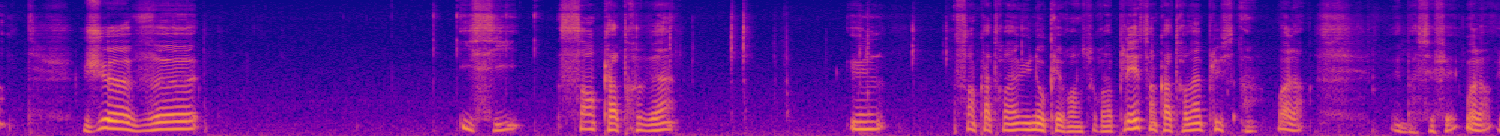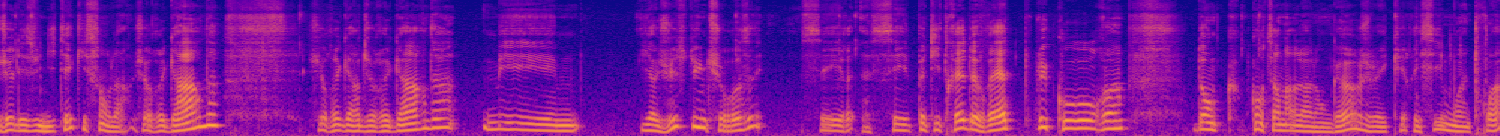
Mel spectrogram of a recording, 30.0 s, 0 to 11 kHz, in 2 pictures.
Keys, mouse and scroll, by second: 0.3-0.6 scroll down 1, 4.3 click, 5.0 click, 7.3 BackSpace, 7.7 KP_8, 7.7 KP_8, 8.6 KP_1, 12.2 KP_Enter, 12.2 Return, 15.1 click, 15.9-16.7 scroll up 4, 17.3-18.1 right drag, 22.1 click, 23.3 click, 27.3 click, 29.0 -, 29.4 KP_3, 29.7 Return.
